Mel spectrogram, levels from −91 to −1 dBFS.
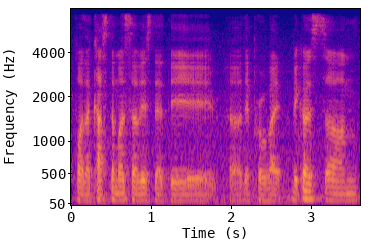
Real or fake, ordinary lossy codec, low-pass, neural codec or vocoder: real; AAC, 48 kbps; 7.2 kHz; none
